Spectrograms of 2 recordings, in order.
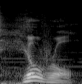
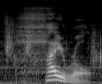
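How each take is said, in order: First: The first syllable sounds like 'hill'. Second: The first syllable sounds like 'high'. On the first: "Since you say Hylians, it's Hill, uh, it, it's it's Hillroll" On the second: "will also say Hyrule"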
